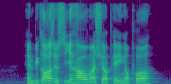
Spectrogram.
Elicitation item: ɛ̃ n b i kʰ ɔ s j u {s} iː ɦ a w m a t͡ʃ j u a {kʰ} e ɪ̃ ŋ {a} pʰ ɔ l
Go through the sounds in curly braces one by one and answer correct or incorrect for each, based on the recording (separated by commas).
correct, incorrect, incorrect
